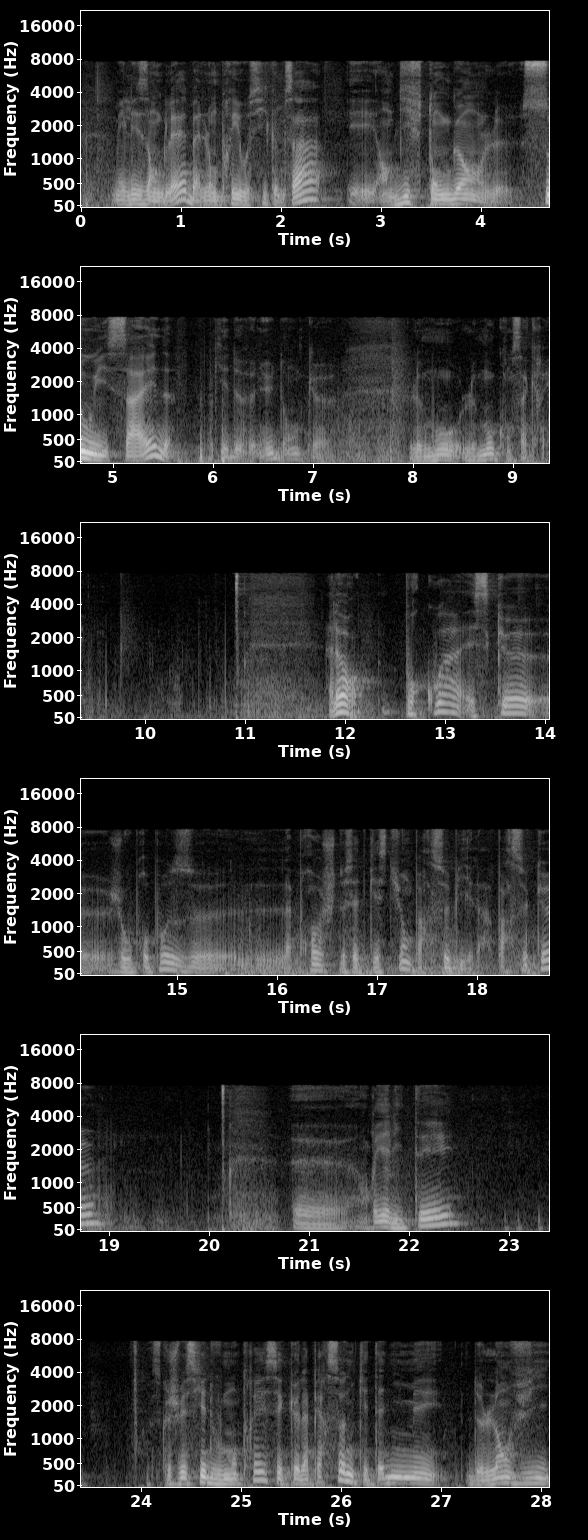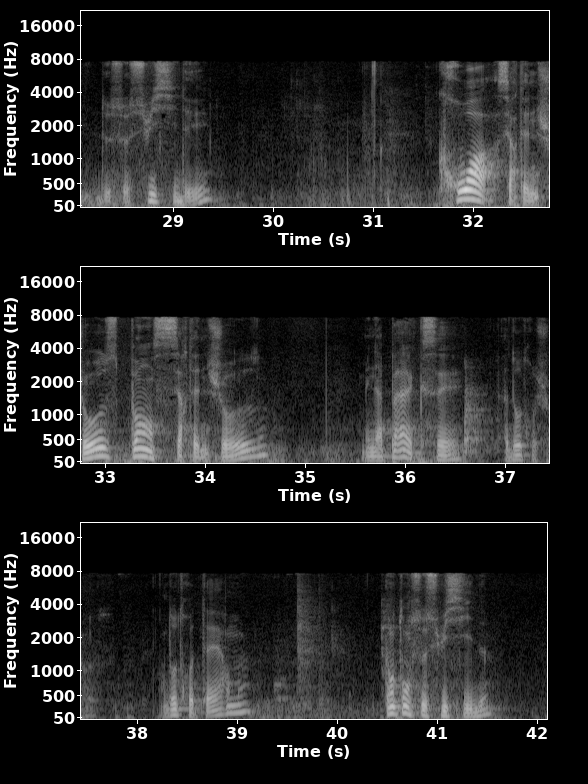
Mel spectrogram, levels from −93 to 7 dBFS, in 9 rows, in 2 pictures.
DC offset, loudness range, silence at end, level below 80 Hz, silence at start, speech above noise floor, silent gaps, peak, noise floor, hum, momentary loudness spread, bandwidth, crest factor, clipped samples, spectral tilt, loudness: under 0.1%; 12 LU; 0.5 s; -48 dBFS; 0 s; 34 dB; none; -4 dBFS; -61 dBFS; none; 18 LU; 8 kHz; 24 dB; under 0.1%; -6 dB/octave; -28 LUFS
